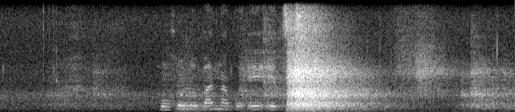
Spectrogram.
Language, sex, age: Southern Sotho, female, 19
